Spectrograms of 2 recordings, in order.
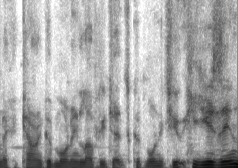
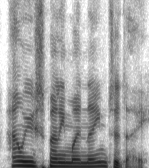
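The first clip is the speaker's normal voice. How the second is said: higher, miffed quoted guest; mock upset guest; 8 semitones higher than usual. Guest mocked for name misspelt, voiced slightly miffed. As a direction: lightly voice the offended guest. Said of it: "and he goes".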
